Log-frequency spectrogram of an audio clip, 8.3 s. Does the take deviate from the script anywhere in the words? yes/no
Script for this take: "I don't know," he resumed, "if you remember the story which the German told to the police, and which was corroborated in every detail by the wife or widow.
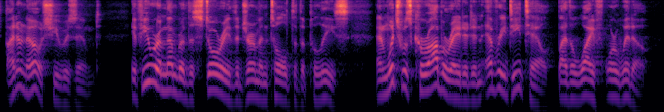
yes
